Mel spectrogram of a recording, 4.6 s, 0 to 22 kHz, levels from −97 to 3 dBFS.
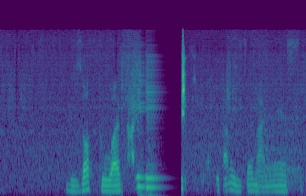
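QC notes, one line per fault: throughout: other side's voice leaking through, a second voice sits faintly under the speech at about 15 dB down, likely echo the canceller left behind.
1.89–3.39 s: speech suppressed in double talk, the voice dips deeply, around 20 dB at worst, for roughly 0.7 s in pieces, likely the canceller muting both sides.
2.11–2.21 s: short stall from a late packet, a sound is held about 72 ms too long, then resumes intact after the jitter buffer ran empty.
2.23–2.74 s: call audio freeze, the sound hangs as a fading buzz into about 170 ms of silence, a 497 ms gap, likely packets held up, then continues unbroken.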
